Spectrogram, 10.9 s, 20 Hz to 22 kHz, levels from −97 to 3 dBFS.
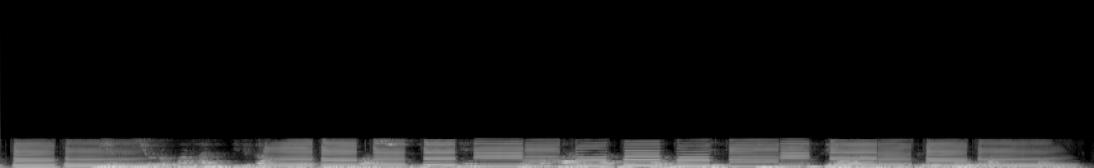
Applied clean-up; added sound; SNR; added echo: none; Wind instrument, woodwind instrument; 6 dB; reverberation time 0.9 s.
